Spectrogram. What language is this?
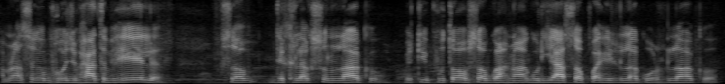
Maithili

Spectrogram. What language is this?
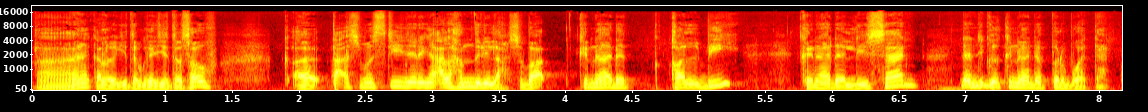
Malay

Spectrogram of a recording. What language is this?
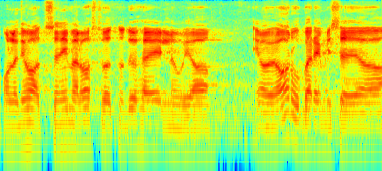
Estonian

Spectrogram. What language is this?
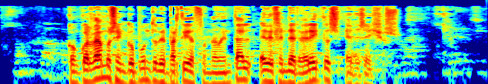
Galician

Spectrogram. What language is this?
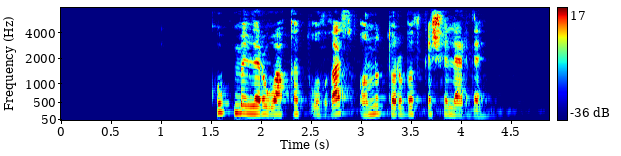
Bashkir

